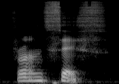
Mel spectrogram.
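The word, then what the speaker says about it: français: Now this little guy here means that this is a soft C. So it's not a C sound. It's a s sound. Frances.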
